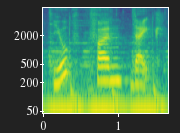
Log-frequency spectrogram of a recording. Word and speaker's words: Joop van Dijk: I literally ran that through Google Pronounce. Joop van Dijk.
